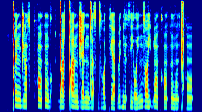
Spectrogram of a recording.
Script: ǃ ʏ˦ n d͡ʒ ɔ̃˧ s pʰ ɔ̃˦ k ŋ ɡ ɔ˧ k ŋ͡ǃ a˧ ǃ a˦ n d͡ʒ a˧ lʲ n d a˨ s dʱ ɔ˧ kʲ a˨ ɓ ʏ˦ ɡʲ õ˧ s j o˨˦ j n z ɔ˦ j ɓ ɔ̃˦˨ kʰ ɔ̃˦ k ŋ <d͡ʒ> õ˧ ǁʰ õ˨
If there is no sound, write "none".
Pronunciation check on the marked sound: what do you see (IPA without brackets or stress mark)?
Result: ɡ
